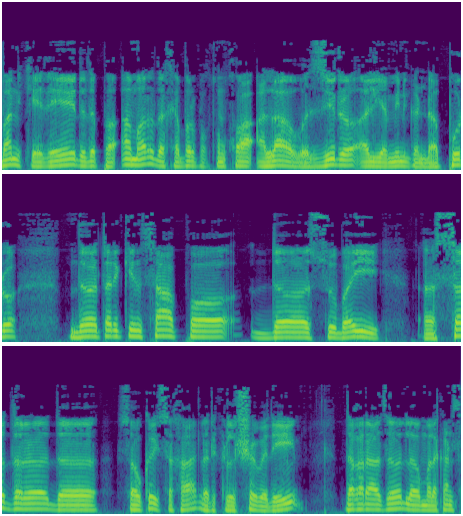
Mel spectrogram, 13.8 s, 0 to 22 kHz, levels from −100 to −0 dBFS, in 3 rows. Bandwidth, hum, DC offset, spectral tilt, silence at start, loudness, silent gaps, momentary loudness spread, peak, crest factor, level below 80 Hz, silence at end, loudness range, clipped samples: 8.8 kHz; none; under 0.1%; -6.5 dB/octave; 0 s; -18 LUFS; none; 6 LU; -6 dBFS; 12 dB; -46 dBFS; 0 s; 1 LU; under 0.1%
